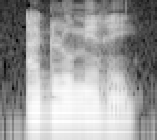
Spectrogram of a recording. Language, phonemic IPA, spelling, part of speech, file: French, /a.ɡlɔ.me.ʁe/, aggloméré, noun, Fr-aggloméré.ogg
- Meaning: masonite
